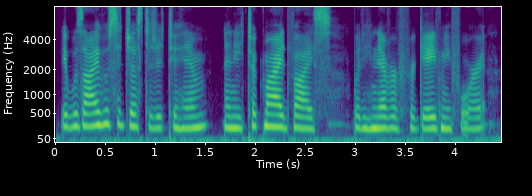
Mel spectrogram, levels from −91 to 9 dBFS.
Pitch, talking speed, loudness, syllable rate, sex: 225 Hz, 270 wpm, -16 LUFS, 6.9 syllables/s, female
